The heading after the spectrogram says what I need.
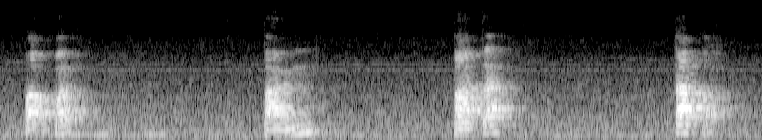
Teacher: La primera que usted encuentra es la oclusiva bilabial, sorda con aire pulmonar egresivo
